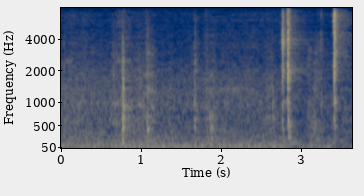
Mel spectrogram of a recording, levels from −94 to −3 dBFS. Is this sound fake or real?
fake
